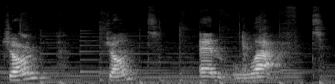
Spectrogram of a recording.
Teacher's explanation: If you have a voiceless ending of the root word and you add the ed, then you're gonna change that ed to a t sound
